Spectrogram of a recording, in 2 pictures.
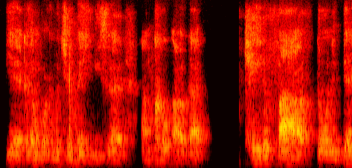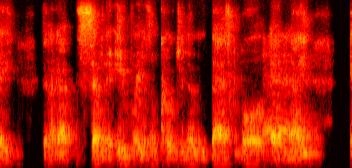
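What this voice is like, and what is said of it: Strained, tired-sounding voice. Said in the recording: “you could probably tell that my voice is kind of strained ... I'm just all the time, yo, howling, repeat myself.”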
